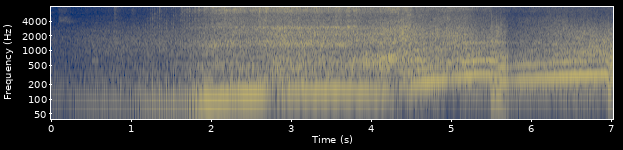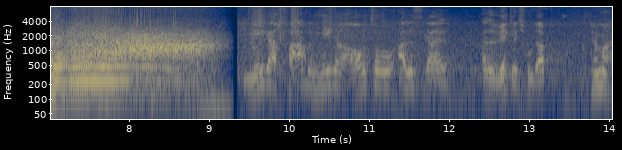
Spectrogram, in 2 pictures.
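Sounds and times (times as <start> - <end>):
car engine accelerating: 1.0 - 9.3.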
